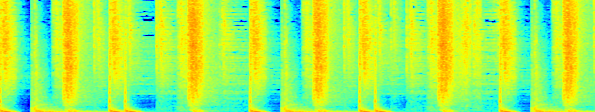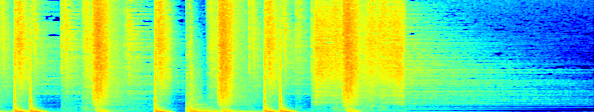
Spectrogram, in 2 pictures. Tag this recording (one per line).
processed
hip
hop
drum
beat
